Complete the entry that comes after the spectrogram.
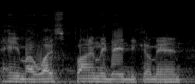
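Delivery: ordinary talk, nothing marked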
